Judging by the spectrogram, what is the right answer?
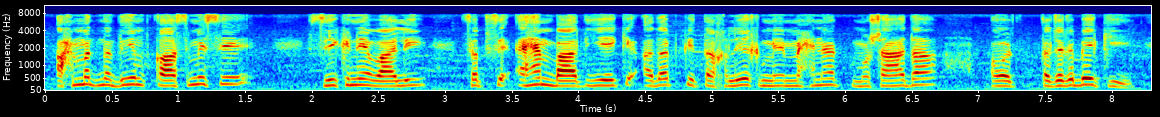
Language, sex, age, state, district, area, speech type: Urdu, male, 18-30, Uttar Pradesh, Saharanpur, urban, spontaneous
